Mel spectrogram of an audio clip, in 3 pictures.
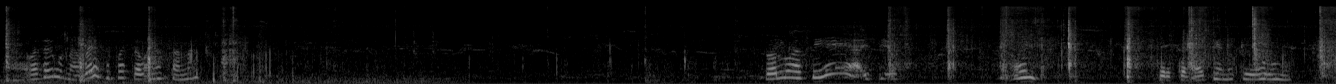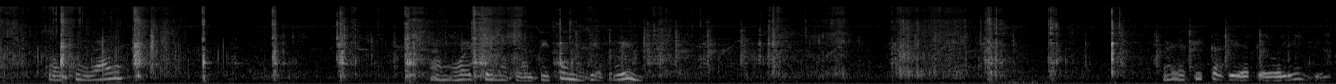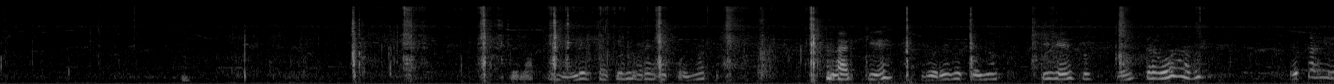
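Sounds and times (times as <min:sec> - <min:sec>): hoe blade knocking soil: 0:00.0 - 0:02.9, 0:07.9 - 0:26.8, 0:29.7 - 0:38.2
faint scraping and rustling: 0:06.2 - 0:38.7.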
